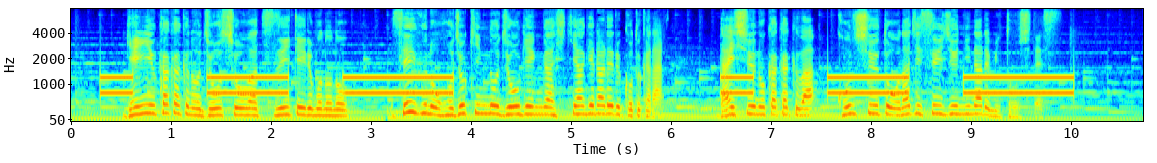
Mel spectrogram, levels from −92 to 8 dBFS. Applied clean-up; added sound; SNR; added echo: none; Telephone; 1 dB; none.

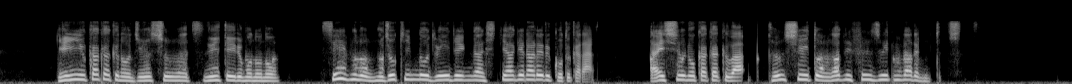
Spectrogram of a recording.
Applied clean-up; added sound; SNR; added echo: neural diffusion model UNIVERSE++.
